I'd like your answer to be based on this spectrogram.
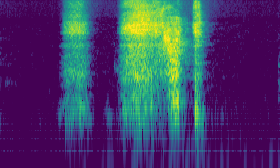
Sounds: Sniff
